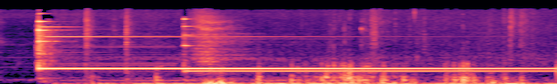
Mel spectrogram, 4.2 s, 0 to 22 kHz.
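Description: A doorbell is rung by visitors standing at the front door of a home, with a sharp onset at about 0.3 seconds, then a steady electronic tone sustains to the end, with a second note joining around 1.5 seconds and low rumbling noise underneath.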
